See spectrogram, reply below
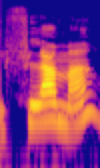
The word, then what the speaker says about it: Flama: Joanna Hausman is a writer and a comedian with the Flama, which rhymes with llama.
